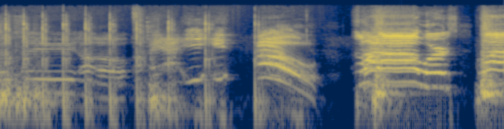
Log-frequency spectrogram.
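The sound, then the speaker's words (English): A prize wheel spins with a steady run of sharp clicks that gradually slow while voices talk over it, followed by loud shouting and cheering. “I had it up there so you can hear the wheel”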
